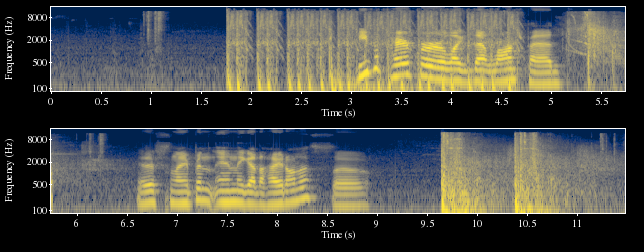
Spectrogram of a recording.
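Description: A rifle fires with sharp, loud cracks.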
